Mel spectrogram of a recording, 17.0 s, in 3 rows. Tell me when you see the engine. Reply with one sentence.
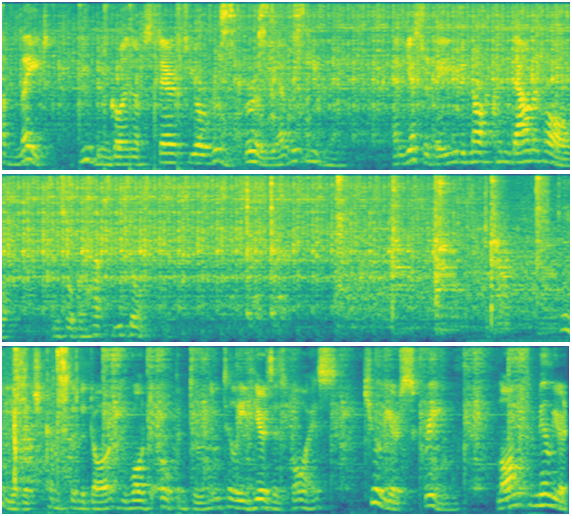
You can hear the engine from 0.0 to 10.6 s.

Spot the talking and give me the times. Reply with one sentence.
You can hear the talking from 0.0 to 7.2 s and from 11.3 to 16.9 s.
